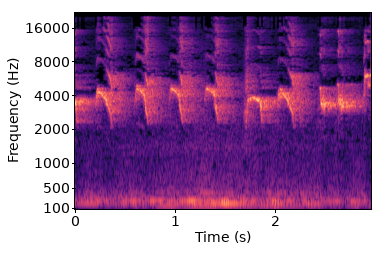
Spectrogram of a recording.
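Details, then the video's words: Javan bush lark, Kediri, rolling its song densely: a rhythmic series of loud, falling whistled slurs, roughly three per second, each ending in a sharp high flick, over a soft low background hum. "Branjagan gacor ngeroll rapat."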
